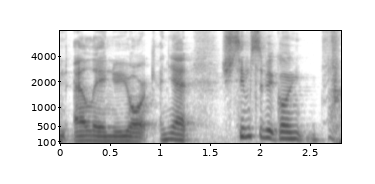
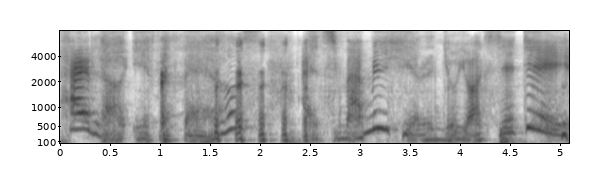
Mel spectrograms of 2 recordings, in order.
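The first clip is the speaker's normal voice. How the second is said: deranged evil doll voice; 2 semitones higher than usual. Retelling how a mother spoke to her baby girl, crazy killer Chucky voice. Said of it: "puts on a crazy killer Chucky voice".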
